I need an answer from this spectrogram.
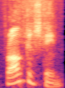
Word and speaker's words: Frankenstein: It's pronounced Fronkensteen.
